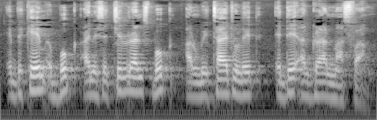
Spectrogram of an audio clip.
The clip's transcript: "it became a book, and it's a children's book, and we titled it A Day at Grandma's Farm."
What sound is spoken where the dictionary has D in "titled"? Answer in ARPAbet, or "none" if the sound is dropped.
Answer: none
